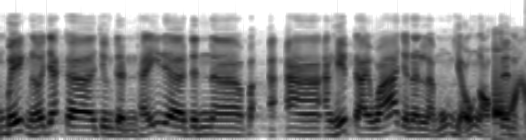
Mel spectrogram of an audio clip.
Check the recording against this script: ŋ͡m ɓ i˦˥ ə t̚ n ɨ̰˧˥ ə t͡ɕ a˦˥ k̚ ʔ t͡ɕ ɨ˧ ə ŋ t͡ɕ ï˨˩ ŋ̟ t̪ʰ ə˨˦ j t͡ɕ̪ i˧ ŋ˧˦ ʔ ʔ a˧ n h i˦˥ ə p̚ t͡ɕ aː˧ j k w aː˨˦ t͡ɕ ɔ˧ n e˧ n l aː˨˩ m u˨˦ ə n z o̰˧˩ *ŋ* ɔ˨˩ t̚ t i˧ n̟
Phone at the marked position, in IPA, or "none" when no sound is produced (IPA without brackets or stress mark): ŋ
